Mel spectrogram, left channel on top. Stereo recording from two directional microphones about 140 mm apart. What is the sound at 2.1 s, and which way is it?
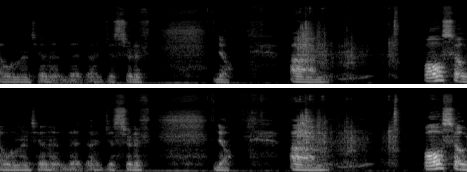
Speech, 20° left (ahead or behind).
